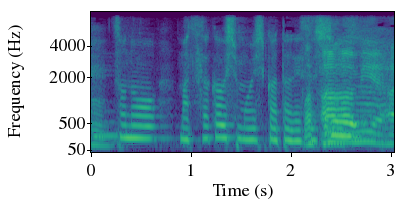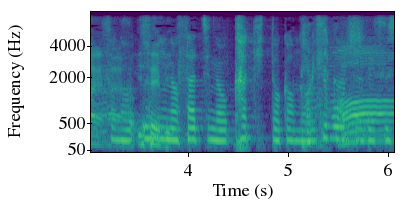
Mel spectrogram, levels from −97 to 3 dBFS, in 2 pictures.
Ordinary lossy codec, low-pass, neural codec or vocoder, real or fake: none; 7.2 kHz; none; real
